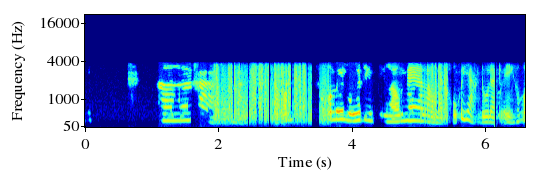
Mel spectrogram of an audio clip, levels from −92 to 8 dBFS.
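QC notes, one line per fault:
1.93 to 3.69 s and 5.03 to 5.44 s, loose connector crackle. Irregular bursts of scratchy crackle break up the speech. A worn or dirty contact keeps making and breaking as it moves. That chops the signal, and the sudden steps add pops.
6.14 to 6.17 s, packet loss filled with silence. The speech drops out for 30 ms and is replaced by dead silence. The hole fits three lost 10 ms packets, heard over the band-limited telephone line.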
